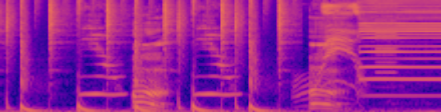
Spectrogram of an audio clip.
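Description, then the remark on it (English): A person does a short, drawn-out meow imitating a cat at a pretend cat party, rising then falling in pitch, over an upbeat thumping dance rhythm in the background. “Cat party! Yeah! Everybody dance! Meow.”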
